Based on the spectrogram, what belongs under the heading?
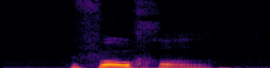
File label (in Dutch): "vogel", Dutch; 'bird'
